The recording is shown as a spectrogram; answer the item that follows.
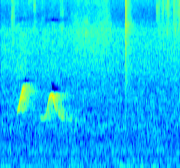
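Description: Two short whistle-like chirps about half a second apart, each gliding up and then down in pitch, over a faint low hum.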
